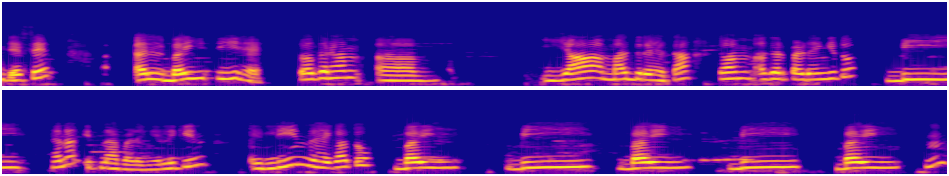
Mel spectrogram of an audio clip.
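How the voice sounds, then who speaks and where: High-voiced woman teaching tajweed. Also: no room sound, highs cut off. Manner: patient, explains step by step, models sounds slowly. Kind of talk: online class lecture.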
